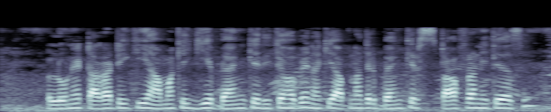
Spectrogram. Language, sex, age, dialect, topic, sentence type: Bengali, male, 18-24, Northern/Varendri, banking, question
